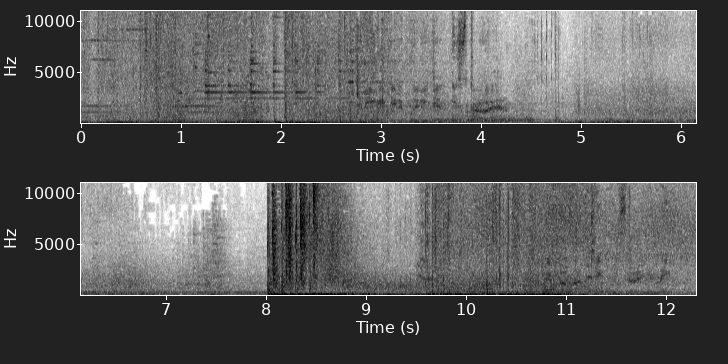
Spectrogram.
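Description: Shells explode with deep rumbling blasts.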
